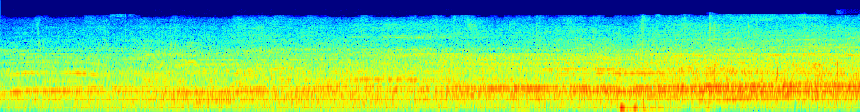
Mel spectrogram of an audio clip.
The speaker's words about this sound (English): Delegates are hearing from a lot of speakers tonight, but someone who said nothing may have gotten the biggest cheer so far.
